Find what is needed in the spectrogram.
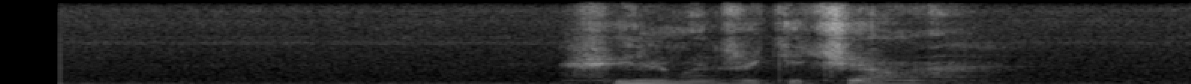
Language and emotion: Russian, neutral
